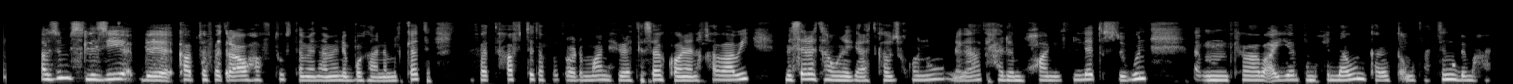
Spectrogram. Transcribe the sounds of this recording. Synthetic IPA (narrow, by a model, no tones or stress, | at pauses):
ʔaβzimɨslɨzibɨkʰaβt̪ʰɐfɐt̪ʼɾawɦaft̪ʰuzɨt̪ʰɐmɐnamɐnɐbo̞t̪ʰanɨmɨlkʰɐt̪ | haft̪ʰit̪ʰɐfɐt̪ʼɾo̞d̪ɨmːanɨħɨβɾɐt̪ʰɐsɐβkʰonɐnɨkʰɐβaβimɐsɐɾɐt̪ʰawinɐɡɐɾat̪kʰaβzɨxo̞nunɐɡɐɾat̪ħad̪ɐmuxʷanjɪfɨlːɐt̪ʼɨsz̥iɡʊn | kʰɐβaβiʔajːɛɾbɨmɨxɨlːawɨnkʰalo̞t̪ʼːɨ̰χmɨt̪ʰat̪ʰɨnbɨmɨhal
